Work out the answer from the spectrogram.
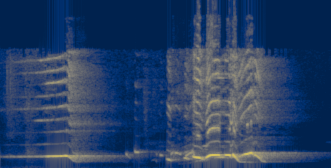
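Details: Long level whistle from a black-naped oriole dropping at its end, then a tumbling phrase of warbled, rising and falling fluted notes; offered as a lure for orioles reluctant to sing.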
